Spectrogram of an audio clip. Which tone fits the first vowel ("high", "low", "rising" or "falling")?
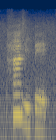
high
